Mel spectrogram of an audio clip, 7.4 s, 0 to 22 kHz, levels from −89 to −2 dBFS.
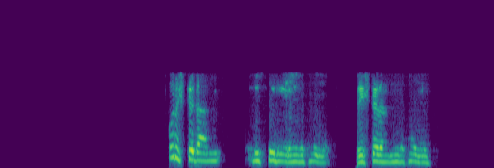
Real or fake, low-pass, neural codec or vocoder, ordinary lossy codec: fake; 3.6 kHz; codec, 44.1 kHz, 7.8 kbps, DAC; AAC, 16 kbps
